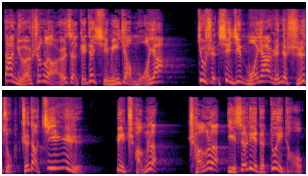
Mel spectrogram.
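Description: Husky, lively-voiced male preacher. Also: moderate pace. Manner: preaching with sharp swings between loud exhortation and low quiet asides. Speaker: pastor. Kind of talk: sermon.

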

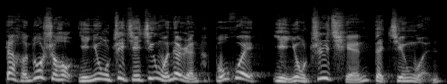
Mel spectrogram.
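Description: A man preaching a sermon emphatically, often pausing on filler sounds and dropping in "Amen.". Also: sits high, big pitch swings, breathy edge.

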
